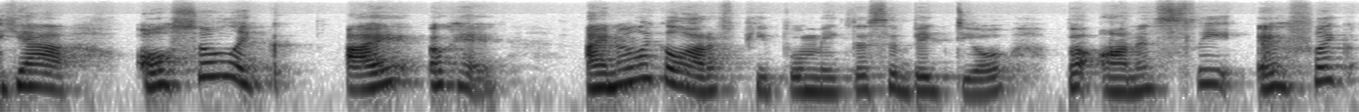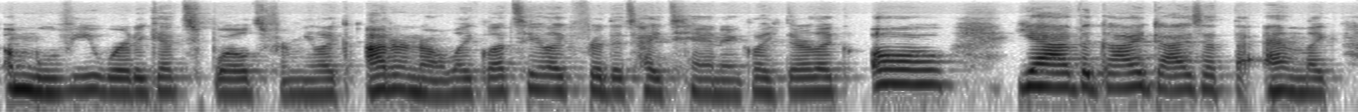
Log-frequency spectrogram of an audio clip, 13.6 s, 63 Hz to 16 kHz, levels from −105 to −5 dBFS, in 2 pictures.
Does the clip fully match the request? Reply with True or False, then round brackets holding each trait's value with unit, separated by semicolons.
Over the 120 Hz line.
True (185 Hz)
